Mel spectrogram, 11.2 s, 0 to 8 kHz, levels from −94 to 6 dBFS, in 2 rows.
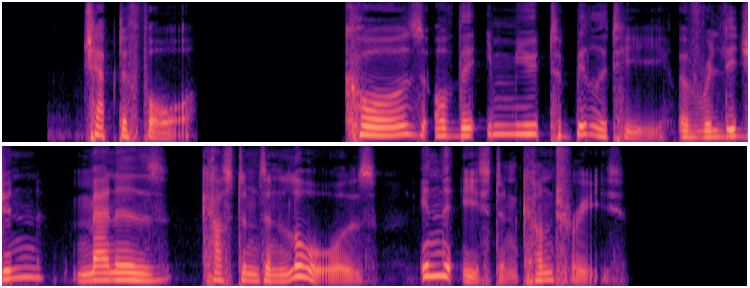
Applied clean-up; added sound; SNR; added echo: none; none; none; none.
